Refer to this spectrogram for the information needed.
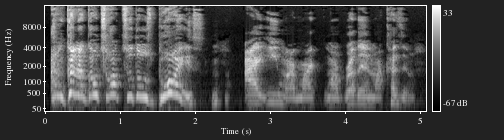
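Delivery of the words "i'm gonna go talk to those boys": high, loud furious threat; grandma storming off, shouting high; mad grandma. Retold or imitated. Grandma vowing to confront the boys, high angry shout. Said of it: "she gets mad".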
